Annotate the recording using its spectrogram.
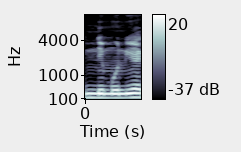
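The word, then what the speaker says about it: pneumonia: ये competitive exam में आता है दोस्तों कि निमोनिया की सही स्पेलिंग क्या है।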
